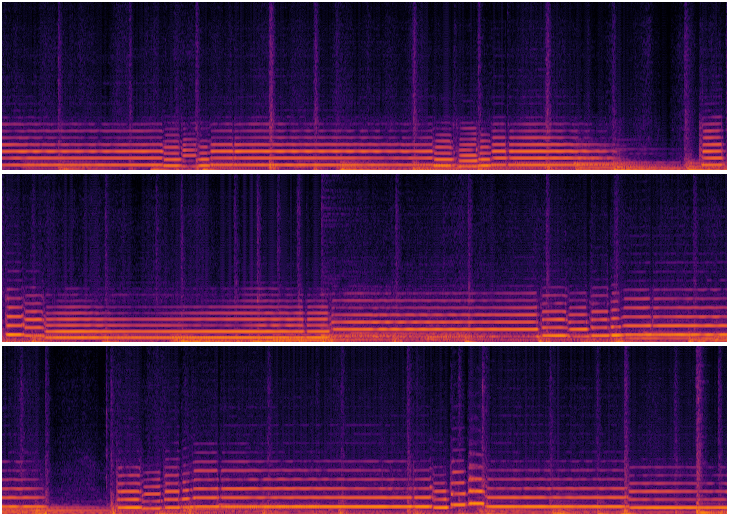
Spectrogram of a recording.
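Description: A small jazz combo playing live: trumpet and saxophone carry the melody together in long held notes joined by quick runs, over drums with cymbals, piano and upright bass.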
